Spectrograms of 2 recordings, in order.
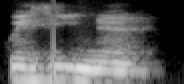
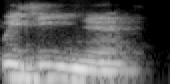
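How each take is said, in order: First: The sounds are exaggerated, as if dictating. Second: The same.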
